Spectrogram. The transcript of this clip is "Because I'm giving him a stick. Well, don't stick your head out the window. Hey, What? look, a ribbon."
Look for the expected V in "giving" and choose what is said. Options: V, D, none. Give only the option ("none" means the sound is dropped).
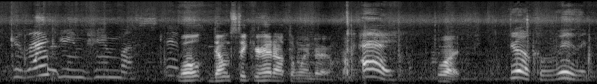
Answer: none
